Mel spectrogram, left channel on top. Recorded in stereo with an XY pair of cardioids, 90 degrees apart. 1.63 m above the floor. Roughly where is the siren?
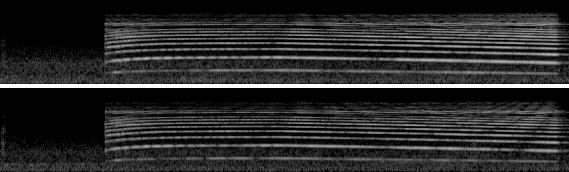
Ahead left.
